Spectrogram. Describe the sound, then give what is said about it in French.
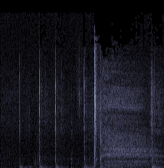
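Computer keyboard keys pressed during a presentation, heard as a few soft, quiet clicks in an uneven rhythm. “Oups, pardon, je n'appuie pas sur la bonne touche.”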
